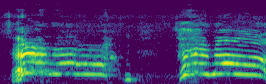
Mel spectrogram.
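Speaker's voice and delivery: high, loud repeated calling out; imitating a loud annoying call; mock yelling a name. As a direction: yell the name over and over. Imitating the yelled name again.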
